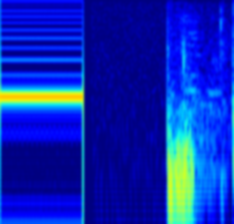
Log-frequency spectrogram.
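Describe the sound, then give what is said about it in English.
An answering machine gives a single steady electronic beep, a clear mid-pitched tone lasting just under a second. A short silence follows, then a voice starts talking. “Please record your message after the beep.”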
